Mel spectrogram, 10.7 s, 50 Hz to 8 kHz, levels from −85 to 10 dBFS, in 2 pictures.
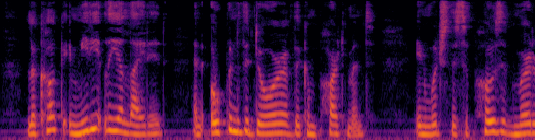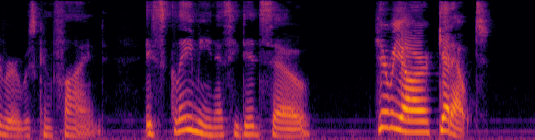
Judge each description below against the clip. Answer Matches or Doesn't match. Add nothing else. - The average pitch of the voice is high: Matches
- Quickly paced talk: Doesn't match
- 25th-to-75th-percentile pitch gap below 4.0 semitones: Doesn't match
